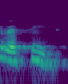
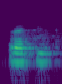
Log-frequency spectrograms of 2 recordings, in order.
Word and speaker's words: receipt: word receip okay receip so the P silent and the C it is pronounced as s okay receipt okay ma'am receip yeah receipt very good okay this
